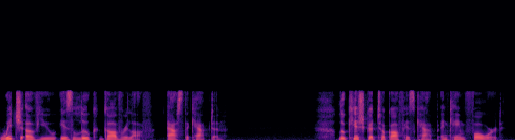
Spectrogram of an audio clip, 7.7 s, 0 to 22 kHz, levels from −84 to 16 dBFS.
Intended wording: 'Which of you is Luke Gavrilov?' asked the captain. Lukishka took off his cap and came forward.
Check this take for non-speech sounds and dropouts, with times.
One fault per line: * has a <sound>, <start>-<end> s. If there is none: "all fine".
all fine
